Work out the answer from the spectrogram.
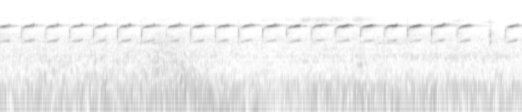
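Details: Loud, clear prinia 'klik klik' call: a steady, evenly paced string of sharp high clicks, roughly two per second, each with a hooked, slurred quality. The background is quiet throughout.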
